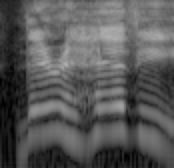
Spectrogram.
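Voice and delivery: high, slow character voice; storybook Muck. Acted. Storyteller voicing Muck carrying paving stones, storybook character voice. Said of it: "he says".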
